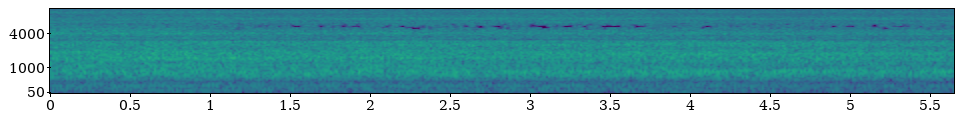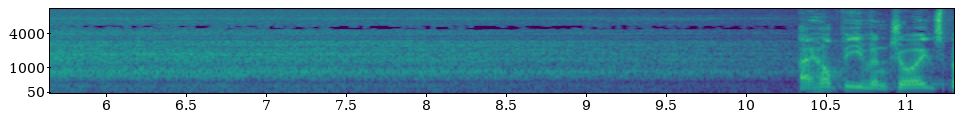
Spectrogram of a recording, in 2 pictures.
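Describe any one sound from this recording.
A combine harvester's engine drones steadily nearby.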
